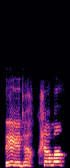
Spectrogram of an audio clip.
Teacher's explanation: तेज के आगे जो आपका विसर्ग है उसका उच्चारण हलंत ह होगा, तेज क्षमा ऐसे होगा।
